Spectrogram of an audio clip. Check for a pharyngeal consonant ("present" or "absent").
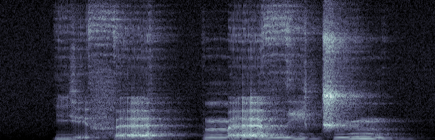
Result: absent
